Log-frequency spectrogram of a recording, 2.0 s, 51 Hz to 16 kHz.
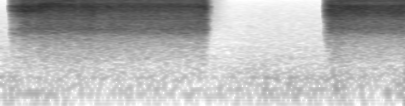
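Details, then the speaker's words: Master Airbrush TC-40T compressor with Paasche airbrush, regulator set at the factory to 60 psi versus the 30–35 psi meant for airbrushing: two sharp, harsh high-pitched hissing bursts of about a second each; excessive air pressure. "Looks like it's set at the factory at 60. Whoa."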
